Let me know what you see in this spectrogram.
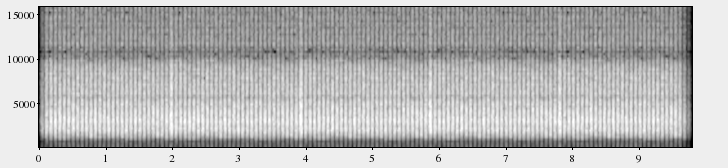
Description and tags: Worst Sound in the World Contest, E
A horrible sound for a contest, created by recording an old photo-slide scanner, paulstretching the sound six times, layering it with adjacent semitone pitches, and finally adding a very deep tremolo. An awful sound.
The sound was recorded using a "H1 Zoom V2 recorder".
Originally edited using Audacity and Paulstretch on 25th September 2016.
dontlistentothissound, scanner, earbleed, annoying, sound, terrible, worst, horrible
